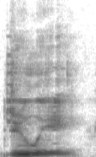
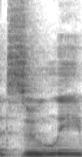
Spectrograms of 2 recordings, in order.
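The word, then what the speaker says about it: Zhu Li: and then zu julie julie i i said zulie because like it's spelled with a z i think they're using like chinese names or something um in avatar so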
